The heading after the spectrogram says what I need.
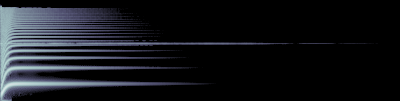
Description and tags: Tonic Electronic Effect with Bells
This is a electronic effect. It was created using the electronic VST instrument Micro Tonic from Sonic Charge. Ideal for constructing electronic drumloops...
electronic, drum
